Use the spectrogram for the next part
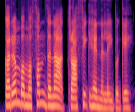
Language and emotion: Manipuri, neutral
